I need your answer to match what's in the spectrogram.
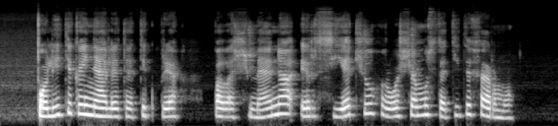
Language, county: Lithuanian, Šiauliai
